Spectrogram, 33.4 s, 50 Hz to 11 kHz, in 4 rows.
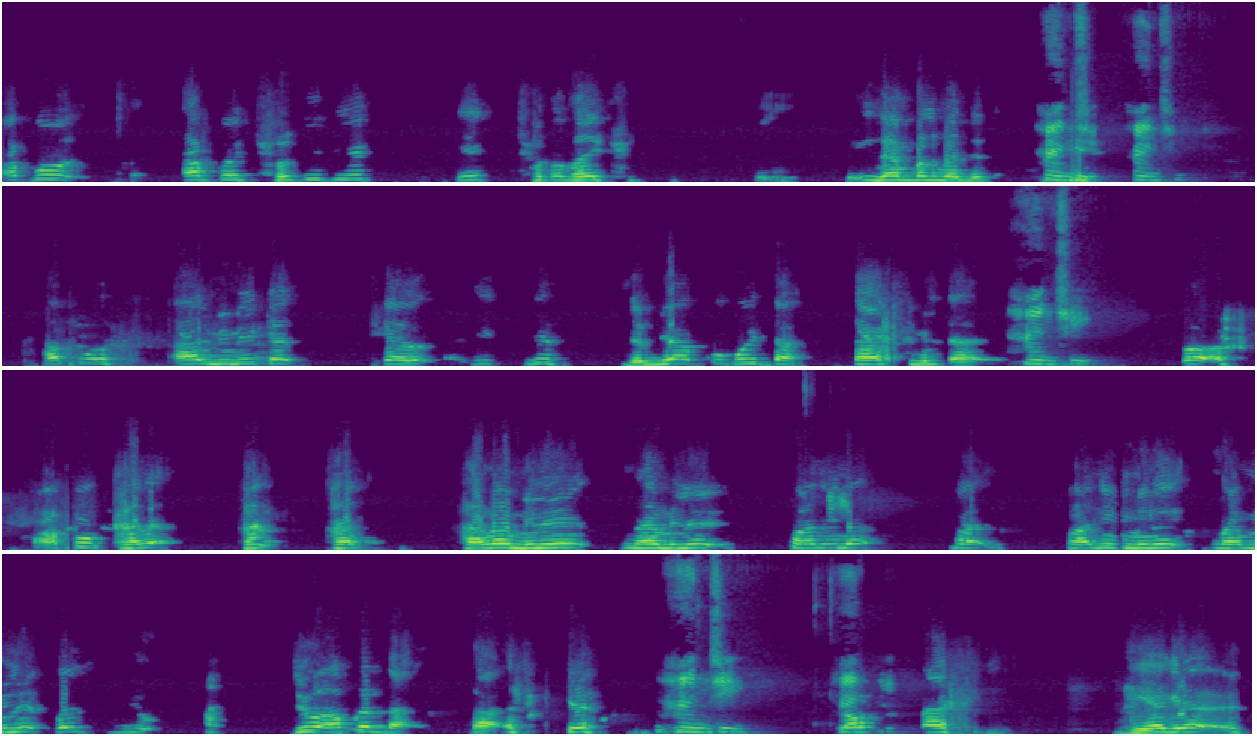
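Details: Young adult man with cerebral palsy since age 2; could not speak as a child and still needs double effort to speak, cannot say things clearly; dysarthria (cerebral palsy).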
